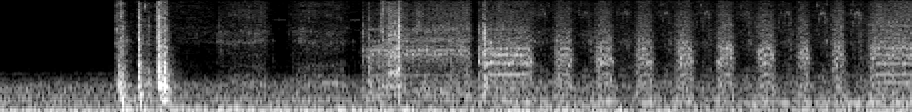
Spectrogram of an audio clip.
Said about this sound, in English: And back in California, after her husband's death, she would sometimes wake in the night to the sound of the printer in the home office.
